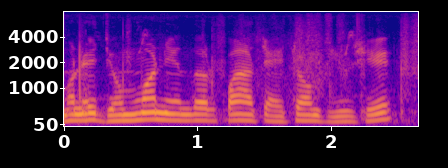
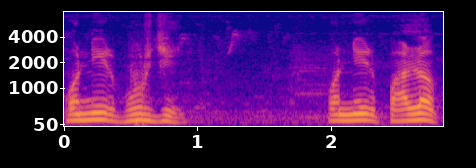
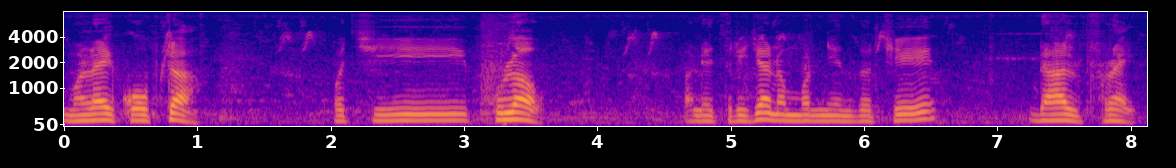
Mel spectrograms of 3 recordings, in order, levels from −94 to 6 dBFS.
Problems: none marked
